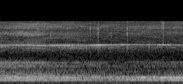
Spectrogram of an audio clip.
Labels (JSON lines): {"label": "anthrophony, boat engine", "recorder": "HydroMoth"}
